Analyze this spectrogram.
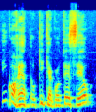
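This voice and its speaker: A Brazilian man with a high, mellow, husky voice gives a lively grammar lesson at normal speed, his intonation full of energy. He poses questions and answers them himself, acts out little skits, and drops playful asides, all in a Brazilian Portuguese accent. It comes from a recorded video lesson.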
